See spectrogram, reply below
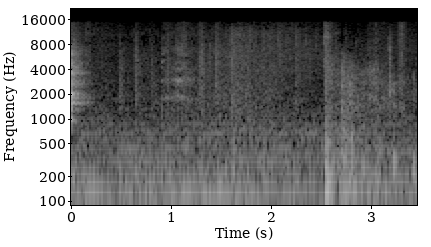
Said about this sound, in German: Und ihr hört es wieder surren von dieser Richtung. Und vor Deans Gesicht fliegt eine riesige Kanonenkugel vorbei und landet wieder hinter euch im Wasser mit einem riesigen Flatsch.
